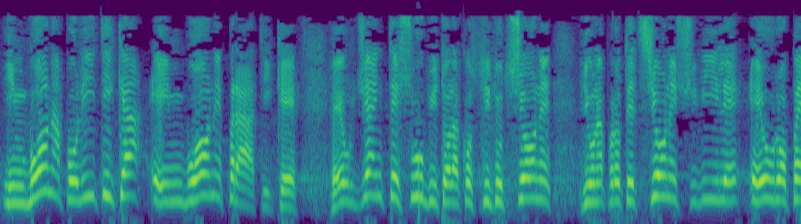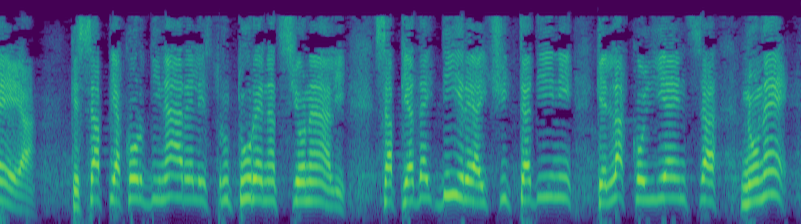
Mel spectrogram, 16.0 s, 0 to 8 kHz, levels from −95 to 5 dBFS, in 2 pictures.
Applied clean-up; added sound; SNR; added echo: none; none; none; none.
